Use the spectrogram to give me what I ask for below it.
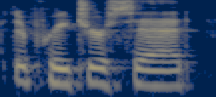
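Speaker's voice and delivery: usual speaking voice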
